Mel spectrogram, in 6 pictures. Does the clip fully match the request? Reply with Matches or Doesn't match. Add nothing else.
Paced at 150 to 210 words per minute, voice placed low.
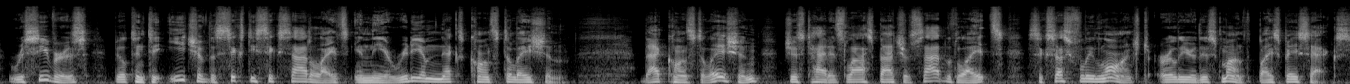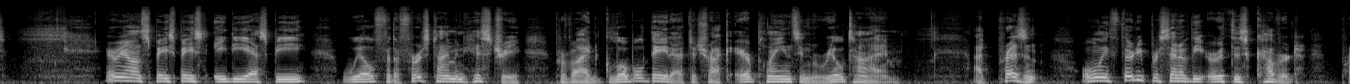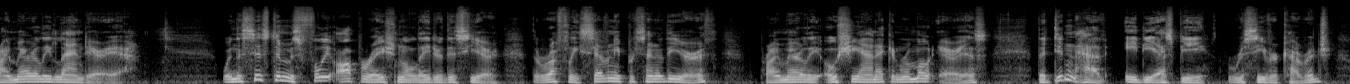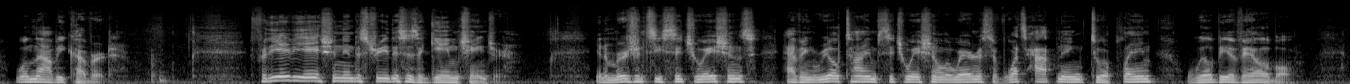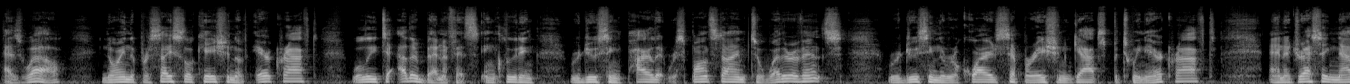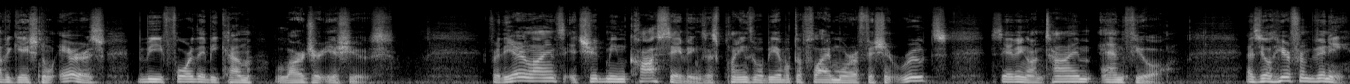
Doesn't match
